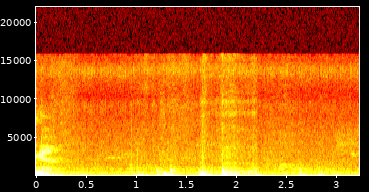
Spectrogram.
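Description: Thread is pulled through taut fabric with soft rustles and taps.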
